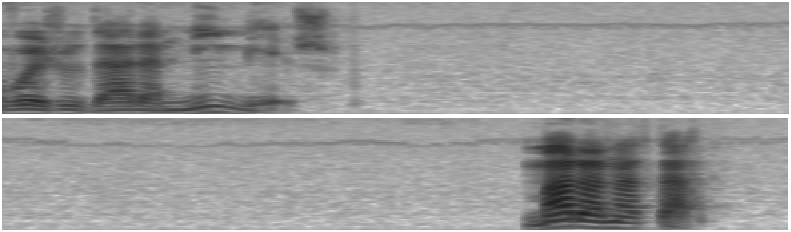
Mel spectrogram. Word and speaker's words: Maranatá: Pronúncia católica. A pronúncia dos nossos irmãos, das comunidades evangélicas ou protestantes normalmente é maranata, mas não importa.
